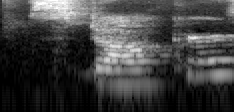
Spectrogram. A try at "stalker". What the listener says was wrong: You said soccer at first, so I was like, is he a soccer coach?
